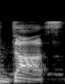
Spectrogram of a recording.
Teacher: No hay O, no hay E y tampoco hay S en la pronunciación. Hay un sonido que es el siguiente. Se llama schwa. La E no suena y la S es una Z.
